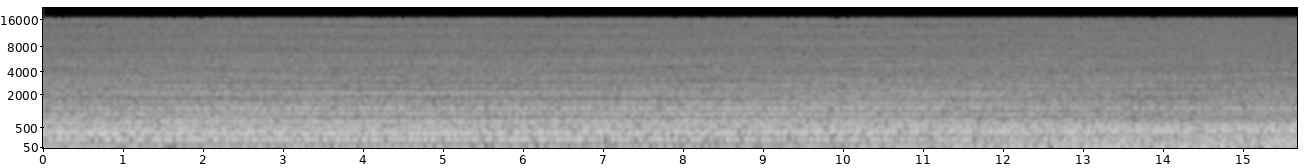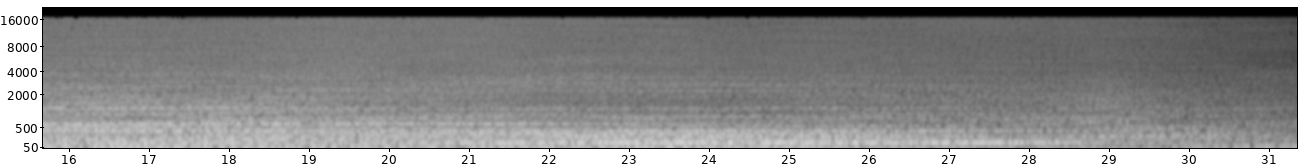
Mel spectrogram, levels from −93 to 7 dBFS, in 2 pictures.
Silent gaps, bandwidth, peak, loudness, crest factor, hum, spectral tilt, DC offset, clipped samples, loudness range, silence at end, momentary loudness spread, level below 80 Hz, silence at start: none; 17 kHz; -2 dBFS; -16 LUFS; 14 dB; none; -4.5 dB/octave; under 0.1%; under 0.1%; 5 LU; 0 s; 7 LU; -26 dBFS; 0 s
